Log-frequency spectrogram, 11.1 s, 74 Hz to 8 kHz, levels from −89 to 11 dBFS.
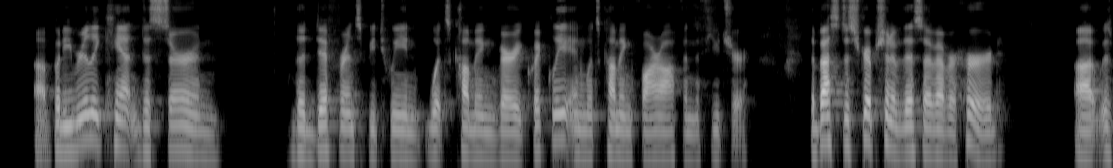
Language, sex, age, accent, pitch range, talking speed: English, male, 30-49, American, 105-130 Hz, 165 wpm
